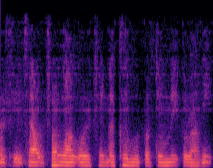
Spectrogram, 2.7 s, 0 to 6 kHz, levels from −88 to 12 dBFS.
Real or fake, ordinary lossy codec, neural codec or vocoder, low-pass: fake; none; codec, 44.1 kHz, 0.9 kbps, DAC; 5.4 kHz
